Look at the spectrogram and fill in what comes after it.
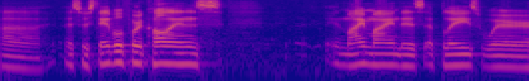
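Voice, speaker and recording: At a fairly slow pace, a man with a non-native accent speaks in a monotone, flat way. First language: not English. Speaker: panelist. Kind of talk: panel discussion.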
